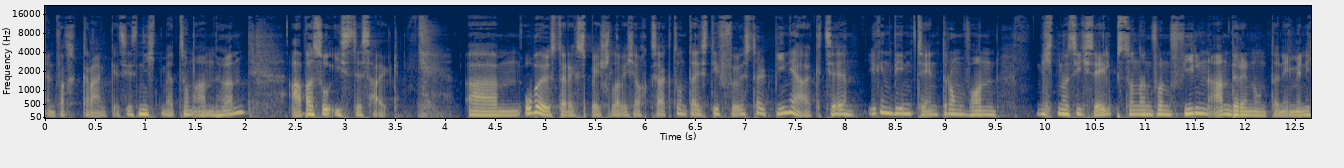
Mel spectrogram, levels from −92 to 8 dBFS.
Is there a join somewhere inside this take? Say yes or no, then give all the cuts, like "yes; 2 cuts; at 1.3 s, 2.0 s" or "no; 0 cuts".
no; 0 cuts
